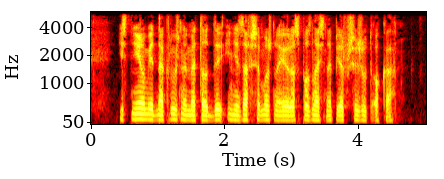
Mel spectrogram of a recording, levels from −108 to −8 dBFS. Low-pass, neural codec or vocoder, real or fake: 5.4 kHz; none; real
